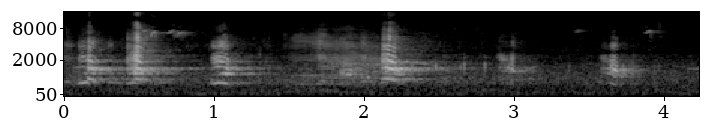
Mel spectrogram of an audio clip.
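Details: Canada goose honking: about six harsh, nasal honks with strong harmonics at uneven spacing over four seconds, some overlapping softer calls from other geese in the background.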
